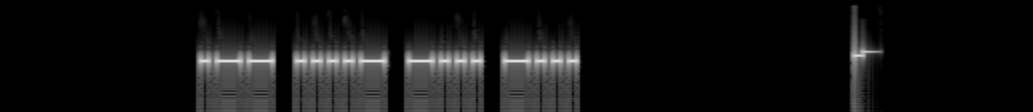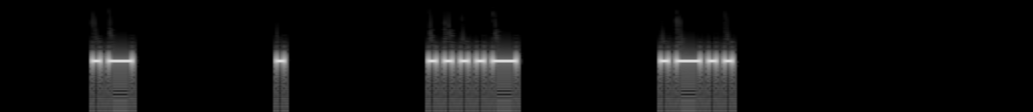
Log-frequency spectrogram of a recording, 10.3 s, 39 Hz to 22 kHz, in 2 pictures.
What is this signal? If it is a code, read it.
Morse code, heard as a keyed tone, about 29 wpm, spaced as for 15 wpm, 700 Hz. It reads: W4BB AE4L
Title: USA Call Signs - 4 Characters - 6x Character Spacing - 30wpm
